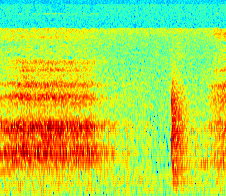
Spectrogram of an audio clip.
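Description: One slow, conscious pranayama breath is taken, with a soft, close exhale that fades away. It ends with a short, sharp intake near the close.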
